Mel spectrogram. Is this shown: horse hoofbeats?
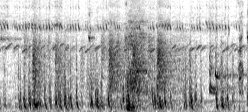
yes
